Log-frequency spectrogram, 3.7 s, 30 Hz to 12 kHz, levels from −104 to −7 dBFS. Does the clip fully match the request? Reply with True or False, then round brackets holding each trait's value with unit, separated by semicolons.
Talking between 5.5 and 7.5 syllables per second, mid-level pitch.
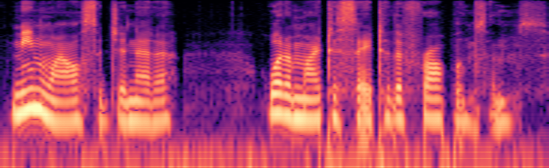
True (5.8 syllables/s; 180 Hz)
